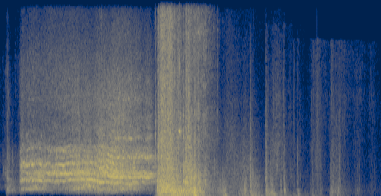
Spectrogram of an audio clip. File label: The Impact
